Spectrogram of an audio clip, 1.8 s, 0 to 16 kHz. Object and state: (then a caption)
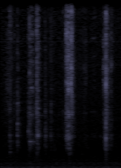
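Aluminum drop bar. A finger taps on the extended aluminum drop bar of a National Guard Products 229SSS surface-mount automatic stainless steel door bottom. Short, bright metallic ticks with very little ring sound over a low background hum.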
